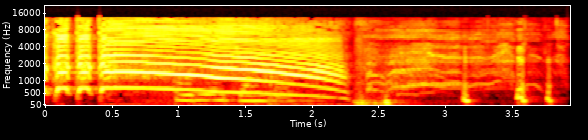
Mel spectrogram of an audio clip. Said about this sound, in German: Ich meine, das war ein mexikanischer Klang. Das war der mexikanische Mariachi-Schrei.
